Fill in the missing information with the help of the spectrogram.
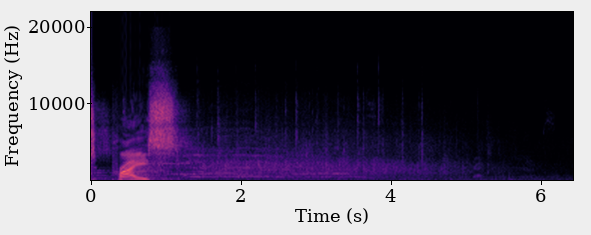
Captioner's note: audience applauds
